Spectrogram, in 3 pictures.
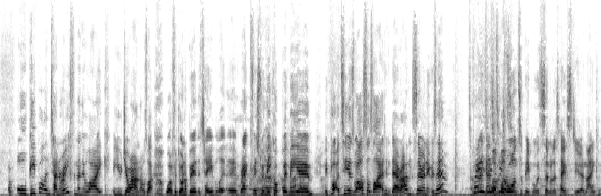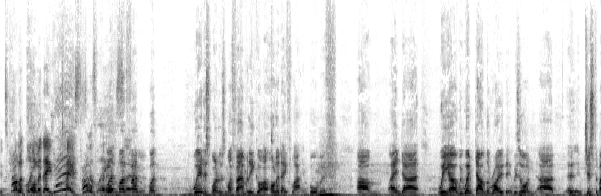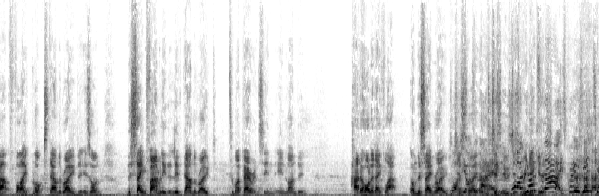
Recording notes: Fresh from the stage at Eleven, they gave me the nod to join them in their dressing room which was situated just behind the stage.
